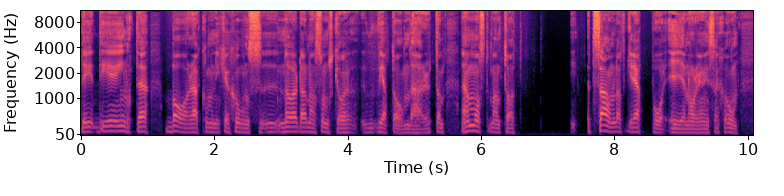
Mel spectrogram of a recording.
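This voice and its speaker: In a dry, close sound with no echo and a very clean, silent background, a man of medium pitch speaks in a normal speaking voice at a fairly slow pace. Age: 60s. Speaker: digital communication specialist. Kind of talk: casual chat. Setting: studio.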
